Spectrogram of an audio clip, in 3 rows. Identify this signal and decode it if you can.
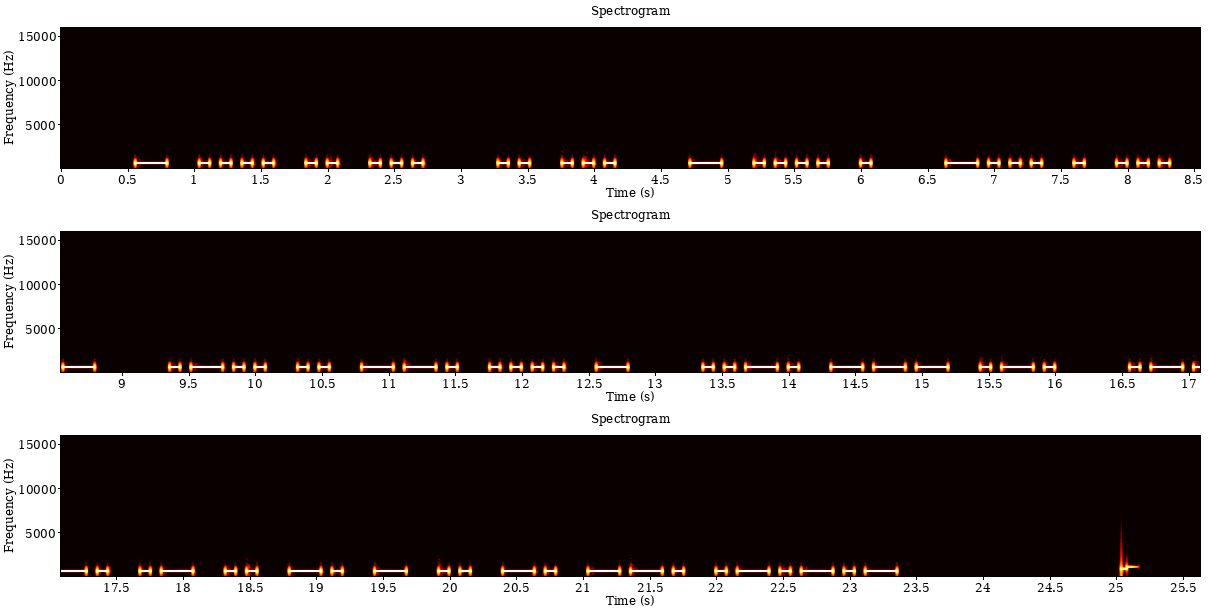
Morse code, heard as a keyed tone, about 16 wpm, 700 Hz. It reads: THIS IS THE BEST LIGHT FOR PAINTING.
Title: Sentences from Top 1000 Words - Review Part 6 - 15wpm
